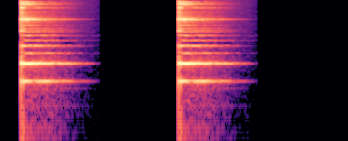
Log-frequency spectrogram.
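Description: Two identical bell-like dings about two seconds apart, each struck sharply and ringing out in under a second, with a clear low tone and an octave above it.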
